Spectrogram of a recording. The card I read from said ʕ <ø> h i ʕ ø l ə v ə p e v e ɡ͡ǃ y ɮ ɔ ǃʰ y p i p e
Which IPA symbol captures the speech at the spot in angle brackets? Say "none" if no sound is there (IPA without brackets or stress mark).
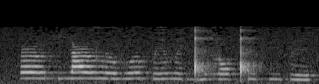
ø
